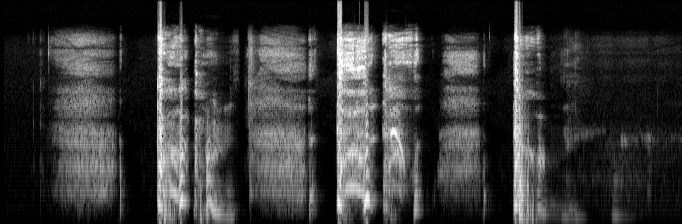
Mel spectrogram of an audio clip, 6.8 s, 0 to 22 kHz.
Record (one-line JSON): {"three_cough_length": "6.8 s", "three_cough_amplitude": 32768, "three_cough_signal_mean_std_ratio": 0.37, "survey_phase": "beta (2021-08-13 to 2022-03-07)", "age": "18-44", "gender": "Female", "wearing_mask": "No", "symptom_none": true, "smoker_status": "Never smoked", "respiratory_condition_asthma": false, "respiratory_condition_other": false, "recruitment_source": "REACT", "submission_delay": "6 days", "covid_test_result": "Negative", "covid_test_method": "RT-qPCR"}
